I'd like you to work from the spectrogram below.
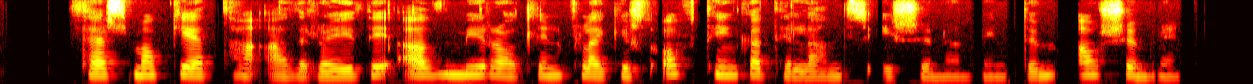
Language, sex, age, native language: Icelandic, female, 30-39, Icelandic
